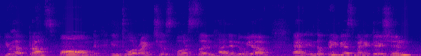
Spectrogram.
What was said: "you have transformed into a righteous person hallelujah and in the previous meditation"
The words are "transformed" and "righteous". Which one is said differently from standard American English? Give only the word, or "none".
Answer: none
